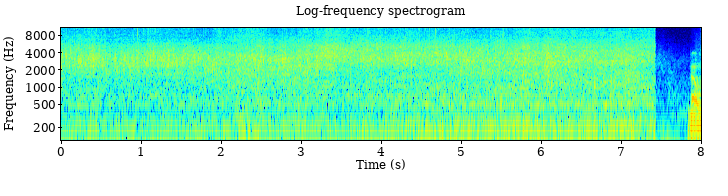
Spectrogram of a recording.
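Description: Steaks and melted butter sizzling steadily in a hot cast-iron skillet, cutting off abruptly near the end.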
